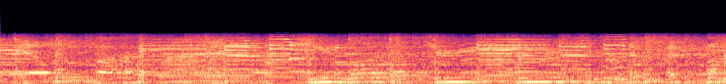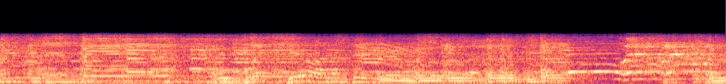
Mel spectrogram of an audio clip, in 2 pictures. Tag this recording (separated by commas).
Music, Independent music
